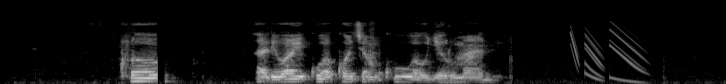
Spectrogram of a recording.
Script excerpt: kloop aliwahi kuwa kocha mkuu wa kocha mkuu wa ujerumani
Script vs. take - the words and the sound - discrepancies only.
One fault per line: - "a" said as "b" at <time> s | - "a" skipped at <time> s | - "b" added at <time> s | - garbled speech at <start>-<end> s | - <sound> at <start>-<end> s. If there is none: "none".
- dropout at 1.6-1.7 s
- "kocha mkuu wa" skipped at 4.2 s
- chirp at 5.7-6.5 s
